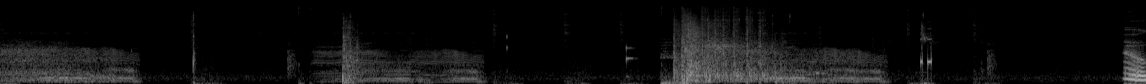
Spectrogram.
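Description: Gunfire in the Rimworld video game comes as several loud, sharp bursts with short gaps between them, one longer volley near the middle, mixed with other game effects.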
